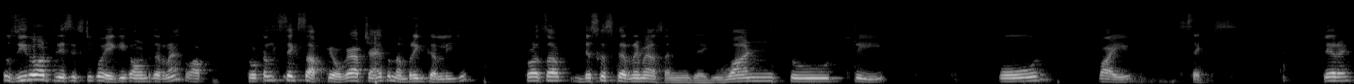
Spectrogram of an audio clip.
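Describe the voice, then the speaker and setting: A man's voice: fairly high pitch, animated, normal speed, long pauses, dark tone, slightly rough. Patient Indian male chemistry teacher. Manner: patient, step-by-step explaining, addresses students as "beta". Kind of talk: classroom lecture.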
